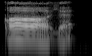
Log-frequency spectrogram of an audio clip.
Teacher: قا ألف ساكن مجانس له ما قبل الفتح، نمده مدا طبيعيا أي مقدار ألف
